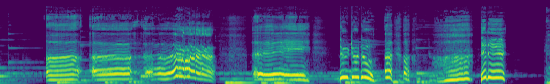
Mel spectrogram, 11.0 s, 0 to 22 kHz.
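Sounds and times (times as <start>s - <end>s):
background music: 0.0s - 11.0s
cartoon character whining: 1.2s - 4.3s.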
